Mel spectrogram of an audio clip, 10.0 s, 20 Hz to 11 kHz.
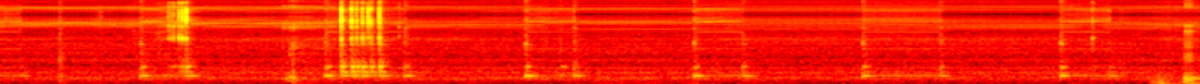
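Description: A Monoprice MP Select Mini 3D printer being run from its front-panel control knob: a string of about ten short clicks and brief steady buzzing tones, irregularly spaced, with two louder ones near the start.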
